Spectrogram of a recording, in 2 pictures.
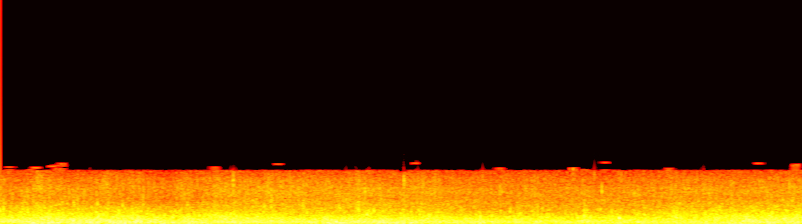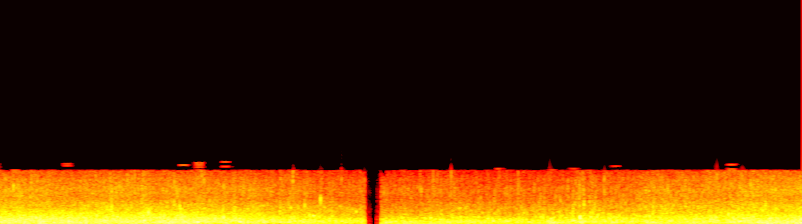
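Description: River rapids: fast water rushing and churning over rocks in a steady, full rush, with a split-second dropout a little under nine seconds in.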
